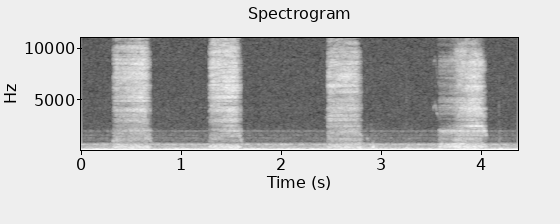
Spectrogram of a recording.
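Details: Fluffy barn owl chicks being fed by the female inside a Florida nest box: four rasping, broadband hisses about a second apart, each under half a second long, against a constant low hum.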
